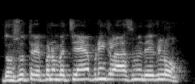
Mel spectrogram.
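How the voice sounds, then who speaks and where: High-voiced, chatty male chemistry teacher. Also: flat delivery, fast, a little mellow. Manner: chatty and encouraging, calls students beta and yaar. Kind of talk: casual online class teaching.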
